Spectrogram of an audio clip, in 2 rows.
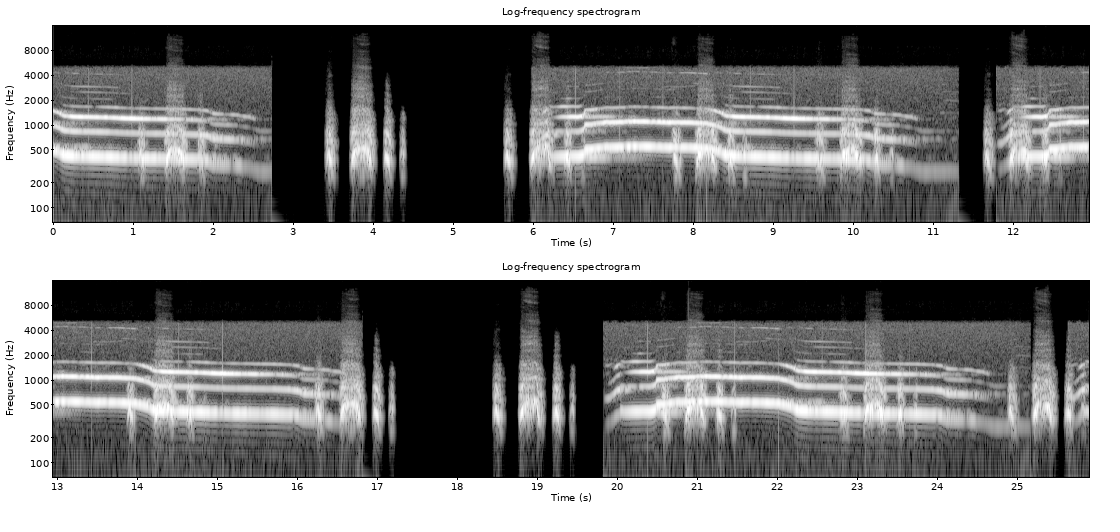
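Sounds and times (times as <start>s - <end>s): wolf howling: 0.0s - 2.8s, 5.6s - 17.0s, 19.9s - 25.9s
wolf short calls: 18.5s - 19.4s.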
